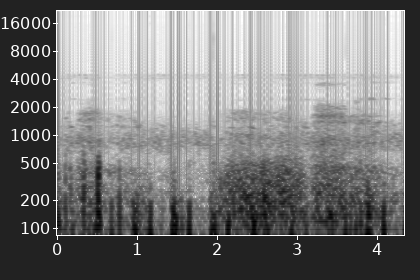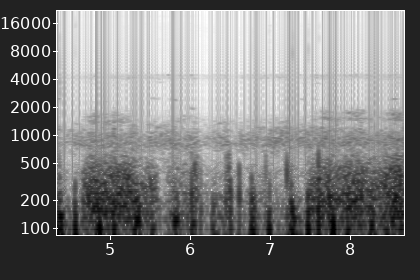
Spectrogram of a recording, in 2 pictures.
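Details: 34-year-old male after a quick morning jog, recorded at the mitral (bicuspid) valve area: rapid, forceful heartbeat at about 120 beats a minute; a normal fast heartbeat after exercise.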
